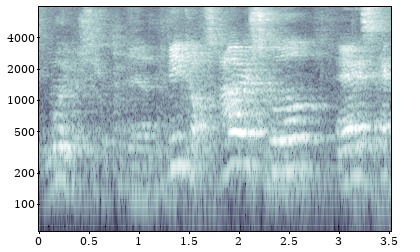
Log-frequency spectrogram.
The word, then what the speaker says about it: Łódź: It's not pronounced Lodz, it's Łódź.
